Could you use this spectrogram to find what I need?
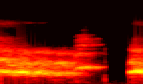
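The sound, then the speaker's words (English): Dogs bark loudly at the front door, a drawn-out, sustained bark followed by a short pause and then another sharp bark. “They're barking at the front door.”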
